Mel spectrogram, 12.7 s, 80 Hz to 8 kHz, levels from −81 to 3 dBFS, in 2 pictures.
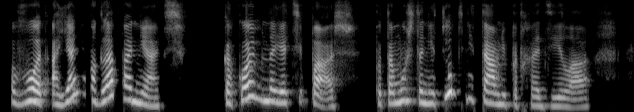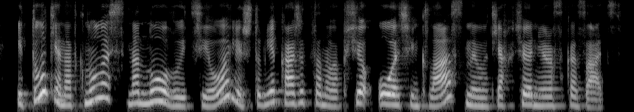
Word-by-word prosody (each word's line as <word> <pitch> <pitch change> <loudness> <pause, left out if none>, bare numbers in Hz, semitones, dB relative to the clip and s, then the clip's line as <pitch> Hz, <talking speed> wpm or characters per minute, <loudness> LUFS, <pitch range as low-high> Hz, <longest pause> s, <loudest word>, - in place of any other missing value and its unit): Вот, 260 +2 +5
а 230 - +2
я 255 +8 +3
не 450 - -2
могла 300 +7 +5
понять, 245 - -1 0.3
какой 305 +9 +4
именно 290 -2 0
я 255 -2 +2
типаж, 260 +2 -1 0.3
потому 245 +4 -2
что 295 -3 -4
ни 240 -1 -2
тут, 475 - +3
ни 335 - -10
там 255 -5 +4
не 220 - -5
подходила. 185 -4 -7 0.6
И 230 - -3
тут 470 - +4
я - - 0
наткнулась 300 - -2
на 245 +1 -1
новую 235 -7 +2
теорию, 190 - -2
что, 215 - -7
мне 250 +5 -1
кажется, 245 -1 -1
она 200 - -6
вообще 180 +7 -1
очень 215 -3 +3
классная. 195 - -1
Вот 185 0 -10
я 200 - -3
хочу 200 +3 -5
о 210 - +1
ней 195 -1 -5
рассказать. 195 -5 -7
235 Hz, 180 wpm, -23 LUFS, 195-275 Hz, 0.6 s, Вот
